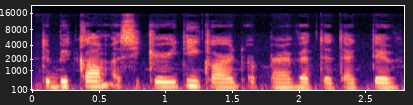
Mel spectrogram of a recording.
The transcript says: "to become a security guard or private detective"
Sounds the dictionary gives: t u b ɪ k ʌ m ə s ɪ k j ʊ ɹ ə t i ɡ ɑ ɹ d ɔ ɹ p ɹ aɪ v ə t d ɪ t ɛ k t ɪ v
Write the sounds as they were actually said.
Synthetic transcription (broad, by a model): t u b ɪ k ʌ m ə s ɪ k j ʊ ɹ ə t i ɡ ɑ ɹ d ɔ ɹ p ɹ aɪ v ə t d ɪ t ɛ k t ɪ v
